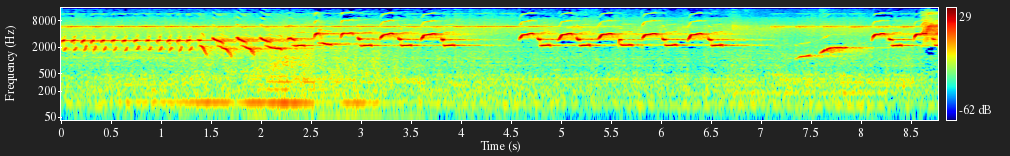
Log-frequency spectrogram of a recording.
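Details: Tangse, Aceh white-rumped shama song, opening with a fast trill of repeated notes, then bouncing two-part whistled phrases repeated over and over, a brief quiet rising whistle, and more looped phrases; a constant high tone persists.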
